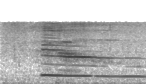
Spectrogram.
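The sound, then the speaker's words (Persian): A person imitates a cat's meow with one long, drawn-out, held call at a fairly steady pitch. It begins partway in and lasts to the end over a low background hiss. “خودش صدای گربه در میاره.”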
